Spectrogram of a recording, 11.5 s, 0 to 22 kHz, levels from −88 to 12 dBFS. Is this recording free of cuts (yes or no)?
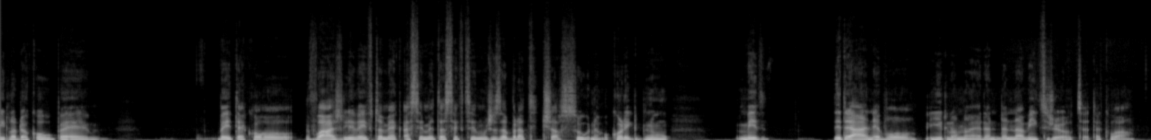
yes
